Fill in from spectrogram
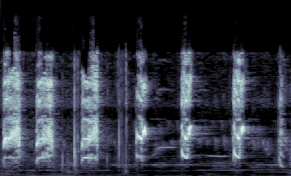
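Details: Harsh, scratchy notes from a caged long-tailed shrike, whose lively song rich in mimicked fills serves to train caged birds. Loud rasping bursts come first, then evenly spaced shorter squeaks with faint thin whistles between.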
